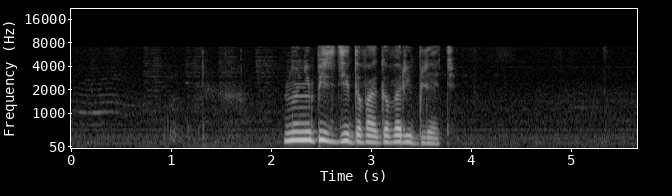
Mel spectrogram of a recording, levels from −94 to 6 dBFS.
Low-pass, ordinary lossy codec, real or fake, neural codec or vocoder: 7.2 kHz; none; real; none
